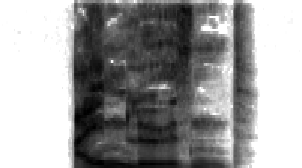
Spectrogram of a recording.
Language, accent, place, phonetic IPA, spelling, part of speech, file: German, Germany, Berlin, [ˈaɪ̯nˌløːzn̩t], einlösend, verb, De-einlösend.ogg
- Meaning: present participle of einlösen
